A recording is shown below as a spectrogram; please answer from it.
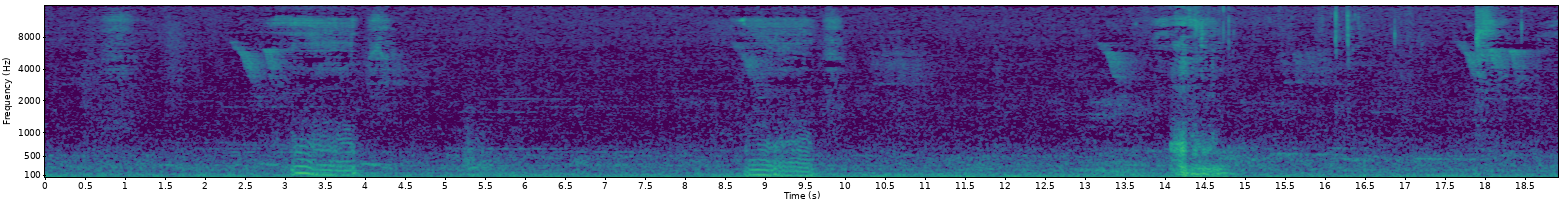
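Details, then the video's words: George the pug snoring while asleep: three raspy, rattling snores spaced about five to six seconds apart over a steady background hiss. "George The Pug Snoring - Pug Sleeping"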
